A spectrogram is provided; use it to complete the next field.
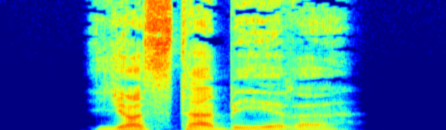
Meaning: a jostaberry, a fruit made by crossing currants (Johannisbeere) and gooseberries (Stachelbeere) (Ribes × nidigrolaria)
- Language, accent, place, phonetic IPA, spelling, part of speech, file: German, Germany, Berlin, [ˈjɔstaˌbeːʁə], Jostabeere, noun, De-Jostabeere.ogg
